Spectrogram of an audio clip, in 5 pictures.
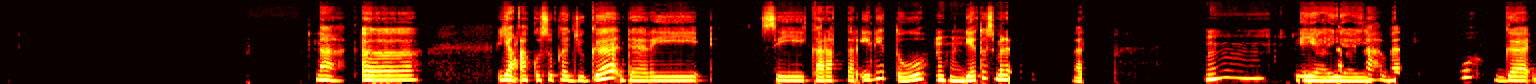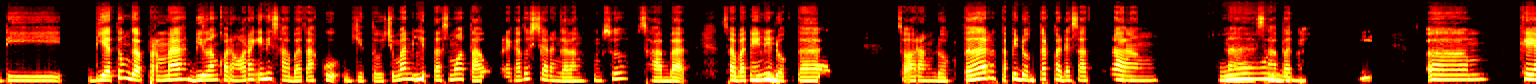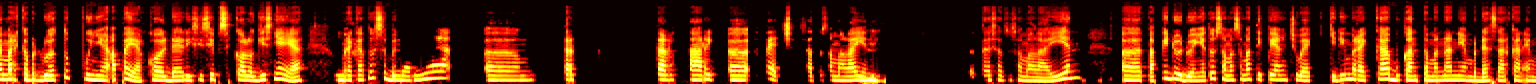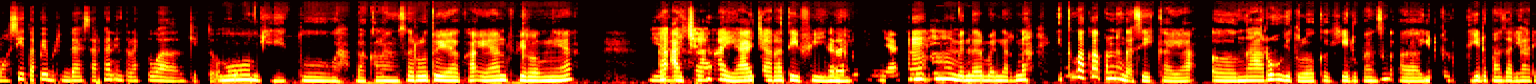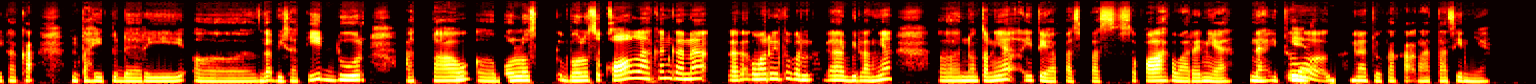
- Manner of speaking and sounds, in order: other background noise; static; distorted speech; unintelligible speech; in English: "attach"; in English: "attach"; chuckle; chuckle
- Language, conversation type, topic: Indonesian, podcast, Acara televisi apa yang bikin kamu kecanduan?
